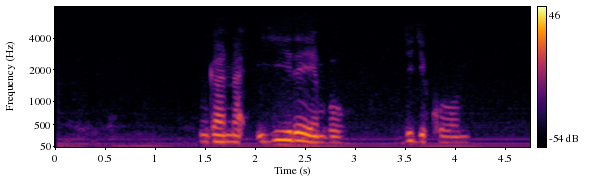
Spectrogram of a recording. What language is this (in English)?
Kinyarwanda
